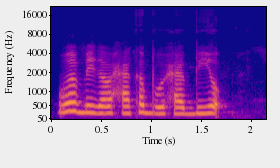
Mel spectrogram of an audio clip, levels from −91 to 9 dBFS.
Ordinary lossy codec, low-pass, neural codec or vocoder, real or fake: Opus, 24 kbps; 19.8 kHz; vocoder, 48 kHz, 128 mel bands, Vocos; fake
